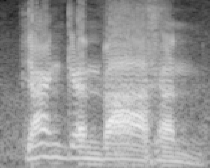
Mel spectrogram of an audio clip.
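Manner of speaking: loud, drawn-out angry German yell; mock angry German shout. Gamer proving you must be angry to speak German, mock furious shout.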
